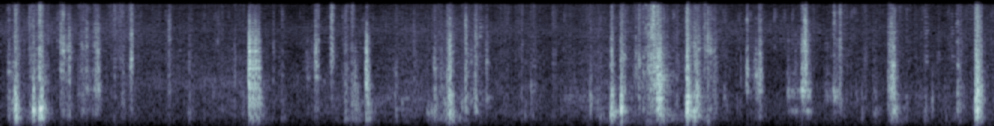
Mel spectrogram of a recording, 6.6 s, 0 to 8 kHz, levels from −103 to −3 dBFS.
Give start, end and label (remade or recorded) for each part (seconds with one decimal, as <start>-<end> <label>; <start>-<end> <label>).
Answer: 0.0-1.7 recorded; 1.7-2.7 remade; 2.7-6.6 recorded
